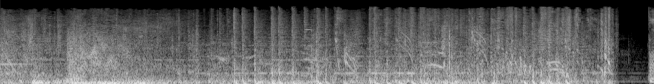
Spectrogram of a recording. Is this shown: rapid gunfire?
yes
